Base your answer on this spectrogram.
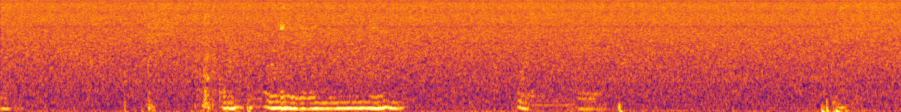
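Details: Sleeping male pet dog snoring quite loudly indoors: a low, droning, humming snore stretches almost two seconds, followed by a shorter, softer snore a second later, with faint clicks and rustles in a quiet small room.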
